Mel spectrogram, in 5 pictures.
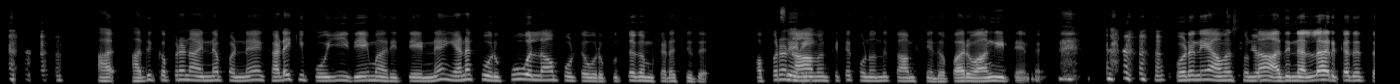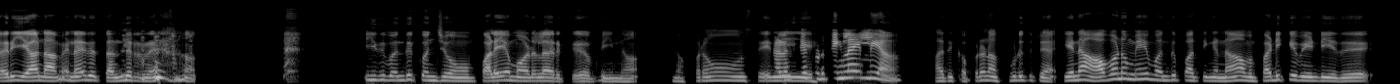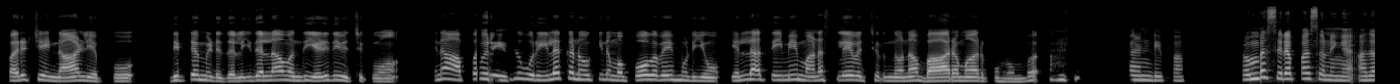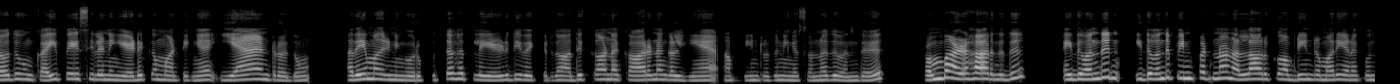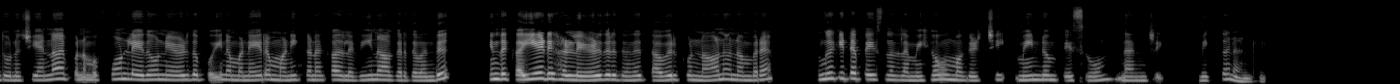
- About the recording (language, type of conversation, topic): Tamil, podcast, கைபேசியில் குறிப்பெடுப்பதா அல்லது காகிதத்தில் குறிப்பெடுப்பதா—நீங்கள் எதைத் தேர்வு செய்வீர்கள்?
- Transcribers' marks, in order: laugh; laugh; chuckle; tapping; laughing while speaking: "அது நல்லா இருக்கு. அத தரியா. நான் வேணா இத தந்துட்றேன்னா"; laugh; other noise; in English: "மாடல்லா"; chuckle; horn; other background noise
